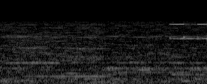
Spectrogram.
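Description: Steady low background noise with a short, high-pitched electronic beep near the end.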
